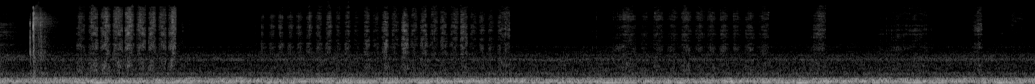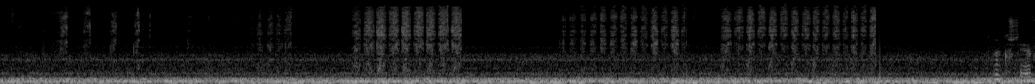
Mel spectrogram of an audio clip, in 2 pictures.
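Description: A buffer block rubs back and forth across fingernails, producing a close, continuous scratchy rasp in rhythmic strokes with brief pauses between bursts, over a low steady background hum.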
